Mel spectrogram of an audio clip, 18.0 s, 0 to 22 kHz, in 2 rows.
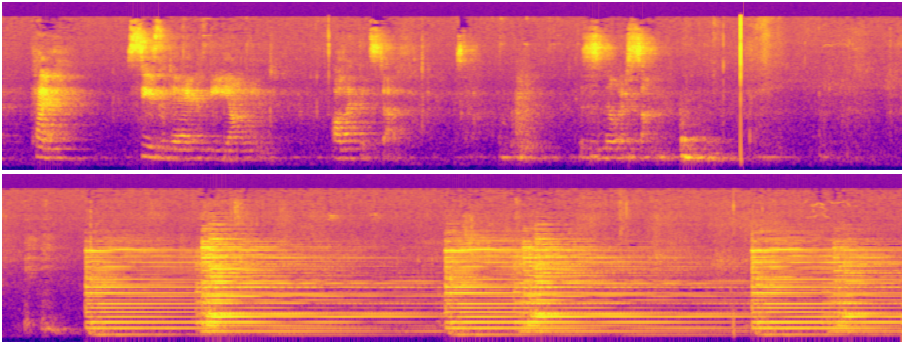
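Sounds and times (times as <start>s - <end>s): grand piano chords: 9.8s - 18.0s.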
